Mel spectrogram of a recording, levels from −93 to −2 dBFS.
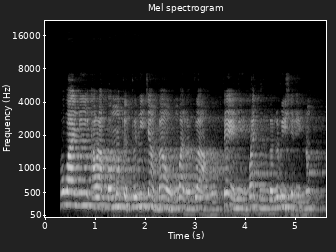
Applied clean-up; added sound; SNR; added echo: none; none; none; reverberation time 1.6 s.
